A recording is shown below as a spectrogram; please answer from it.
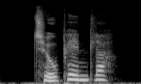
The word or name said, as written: togpendler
